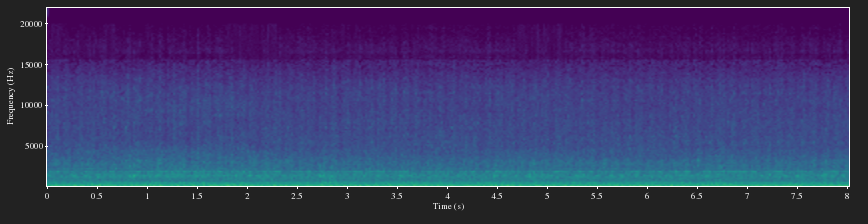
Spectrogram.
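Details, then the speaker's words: 1997 Chevy S10 2.2 four-cylinder just after fuel pressure regulator replacement, fired right up despite purged fuel system; no leaks or fuel smell. Even, steady low idle with no stumble, hiss or tick: normal idle. "it fired it fired right up like that was"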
